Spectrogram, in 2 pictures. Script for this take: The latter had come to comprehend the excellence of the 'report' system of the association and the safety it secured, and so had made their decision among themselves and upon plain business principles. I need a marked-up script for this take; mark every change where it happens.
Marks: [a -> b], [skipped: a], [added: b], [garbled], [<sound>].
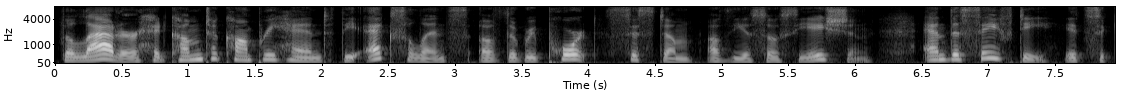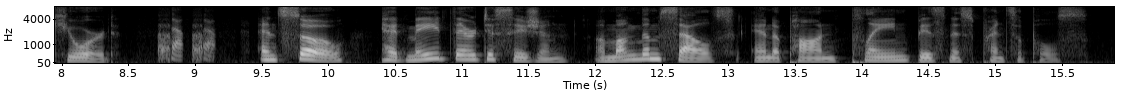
The latter had come to comprehend the excellence of the 'report' system of the association and the safety it secured, [laugh] and so had made their decision among themselves and upon plain business principles.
